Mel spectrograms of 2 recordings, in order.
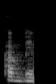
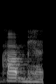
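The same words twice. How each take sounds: First: "अभ्य" with a short opening a. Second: "आभ्या" with long aa vowels. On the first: Teacher rejects the spelling, अभ्य with short first vowel. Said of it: "अभ्य नहीं". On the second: Teacher points out the vowel sign, आभ्या with long आ. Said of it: "यानी आ की मात्रा". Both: Shown as a demonstration.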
